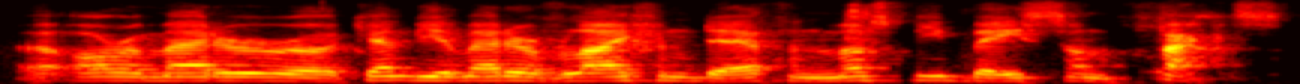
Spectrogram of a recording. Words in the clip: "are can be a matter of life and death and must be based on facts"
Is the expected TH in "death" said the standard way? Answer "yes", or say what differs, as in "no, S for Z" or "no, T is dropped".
yes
